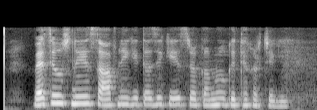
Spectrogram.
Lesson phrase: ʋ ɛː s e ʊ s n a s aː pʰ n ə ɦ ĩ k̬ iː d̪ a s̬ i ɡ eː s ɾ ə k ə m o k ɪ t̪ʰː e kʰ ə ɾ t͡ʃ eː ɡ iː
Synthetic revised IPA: ʋ ɛː s e ʊ s n e s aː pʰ n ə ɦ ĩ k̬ iː t̪ a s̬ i k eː s ɾ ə k ə m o k ɪ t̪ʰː e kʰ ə ɾ t͡ʃ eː ɡ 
